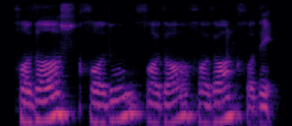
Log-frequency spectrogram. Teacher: Esta es una palabra aguda, oxítona, jodos. Por eso el acento no se mueve.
